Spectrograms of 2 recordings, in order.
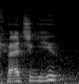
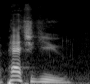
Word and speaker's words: Patchogue: Patchogue. – And Portsmouth, New Hampshire. – Patchogue. Patches O'Houlihan. – Yeah. Yeah. I know how that's pronounced. – Yeah, Patchogue.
